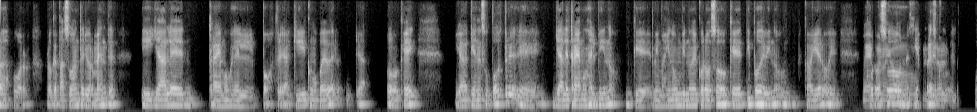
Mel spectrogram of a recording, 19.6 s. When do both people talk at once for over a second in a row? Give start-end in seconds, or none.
17.3-19.1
